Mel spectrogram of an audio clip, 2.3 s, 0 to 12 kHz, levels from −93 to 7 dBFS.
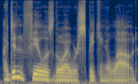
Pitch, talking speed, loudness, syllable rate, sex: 120 Hz, 235 wpm, -18 LUFS, 5.4 syllables/s, male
